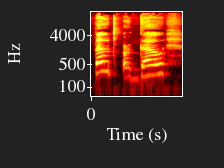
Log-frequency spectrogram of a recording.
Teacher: Midwesterners pronounce the long O sound as a diphthong, comprising 2 distinctive vowel sounds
